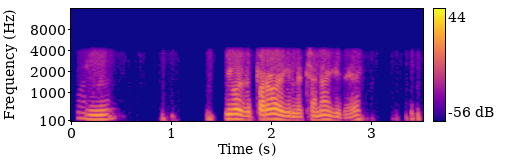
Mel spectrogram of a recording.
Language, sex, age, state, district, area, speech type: Kannada, male, 30-45, Karnataka, Bangalore Urban, urban, conversation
